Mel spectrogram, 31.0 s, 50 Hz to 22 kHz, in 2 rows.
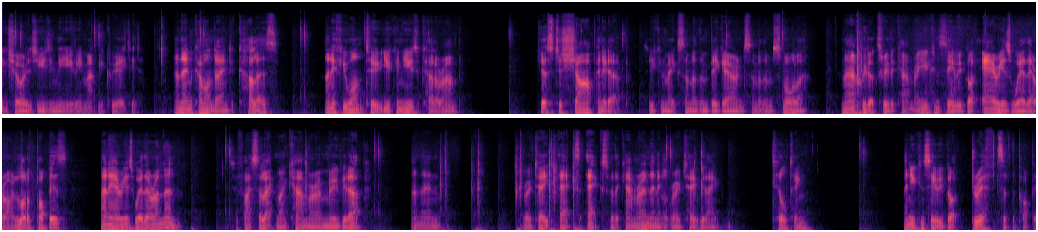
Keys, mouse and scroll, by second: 0.2 click, 2.2-3.0 scroll down 1, 3.0 click, 3.4-4.0 scroll down 1, 4.5 click, 5.9-7.6 scroll down 1, 7.6 click, 12.8 KP_0, 18.8 click, 20.0 g, 21.1 click, 22.1 r, 22.6 x, 22.9 Escape, 23.2 r, 23.7 x, 25.5 click, 25.9 g, 28.4 click.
